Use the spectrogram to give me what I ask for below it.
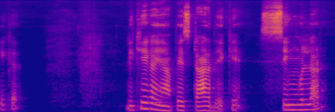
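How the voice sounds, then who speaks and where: A woman with an Indian accent teaches science in a low, unhurried voice. She dictates notes at a deliberate crawl and spells terms out letter by letter. She keeps checking in with questions to her students. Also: gravelly, a little mellow. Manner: quizzes students with repeated questions. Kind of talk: classroom science lesson.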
